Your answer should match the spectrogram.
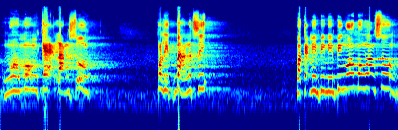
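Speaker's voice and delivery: loud, high, drawn-out shout of protest; exasperated shouted prayer. Retold or imitated. Preacher re-enacting his wrestling with God, exasperated shout. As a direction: yell your complaint up at God. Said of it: "saya bergumul".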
